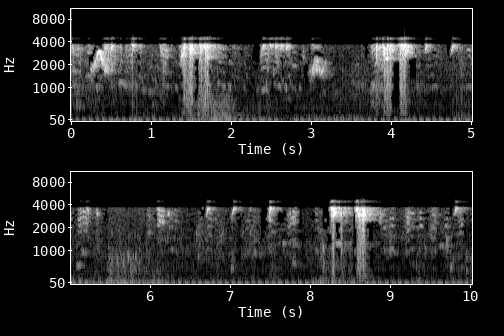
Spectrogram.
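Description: Small aviary birds, zebra finches and cockatiels, fluttering their wings in short flurries amid repeated short chirping calls. Louder flurries come about a second and a half in, at about four seconds, and just after eight seconds.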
